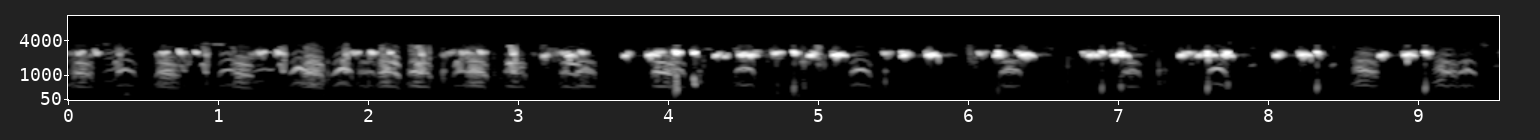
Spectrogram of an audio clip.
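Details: Quail calls, male and female, played to lure quail: dense clusters of high chirps with lower, falling harmonics, closely packed at first and then spreading into separate bursts repeated about every half second, on a clean background.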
